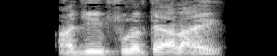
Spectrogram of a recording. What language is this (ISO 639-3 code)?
snd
